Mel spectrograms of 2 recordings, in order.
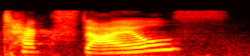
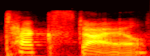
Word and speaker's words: textile: only got two syllables do you know which syllable has stress Tex stle I think the first one yeah it's the first one textile textile exactly Joseline next word wait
